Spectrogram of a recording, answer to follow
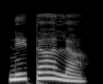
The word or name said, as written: ನಿಟಲ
